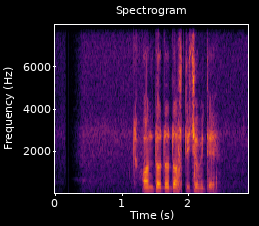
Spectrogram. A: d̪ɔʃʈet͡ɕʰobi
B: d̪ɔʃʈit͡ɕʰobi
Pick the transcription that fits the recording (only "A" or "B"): B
